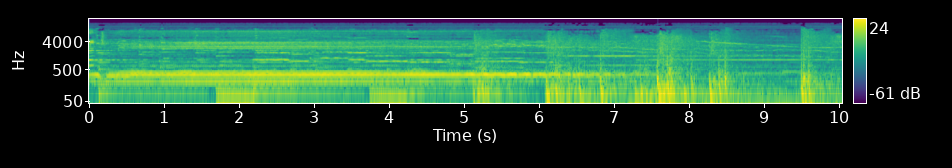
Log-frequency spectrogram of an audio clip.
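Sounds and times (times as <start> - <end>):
film score music: 0.0 - 10.0
falling whistle: 2.3 - 10.0
fireworks bangs: 5.1 - 10.0.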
